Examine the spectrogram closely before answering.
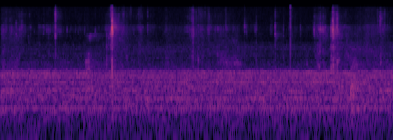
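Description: Faint handling sounds of an AnchorFast endotracheal tube holder as its plastic frame and adhesive cheek pads are pressed onto a training manikin's face: a few small clicks, the sharpest under two seconds in, over a steady low hum.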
